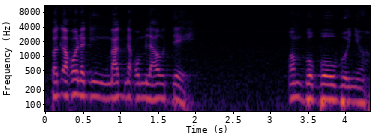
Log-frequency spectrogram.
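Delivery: hammed-up snobby graduate; mock arrogant boast.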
